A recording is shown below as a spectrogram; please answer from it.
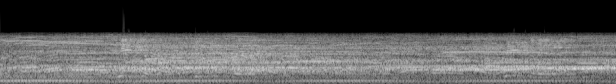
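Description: Large grandstand crowd cheering and whooping, many voices at once, over a steady low hum.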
